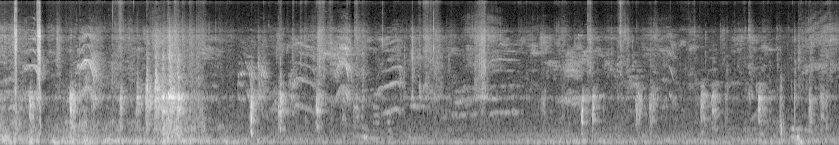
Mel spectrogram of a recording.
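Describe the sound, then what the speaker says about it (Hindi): Chickens, including a black hen, cluck and squawk intermittently at close range, with scattered rustling, a brief voice, and a low steady hum underneath, in a backyard in Multan, Pakistan. "यार एक तो मुर्गी आई जा रही है बार बार यहाँ पर"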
